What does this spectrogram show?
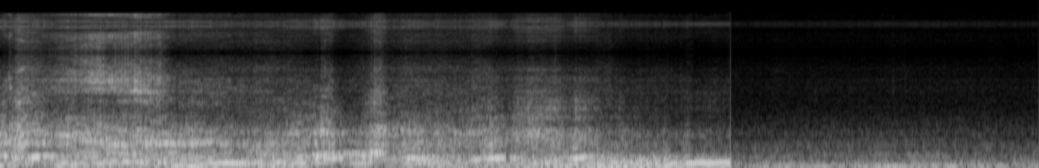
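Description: Ford Mustangs' engines revving and accelerating loudly, the pitch rising and falling. About five and a half seconds in, the sound drops suddenly to a quieter steady road rumble.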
